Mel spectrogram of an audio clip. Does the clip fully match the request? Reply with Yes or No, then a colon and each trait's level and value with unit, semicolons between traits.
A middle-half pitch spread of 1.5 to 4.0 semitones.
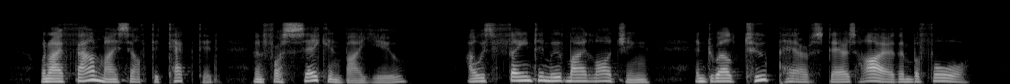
No: average, 4.9 semitones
